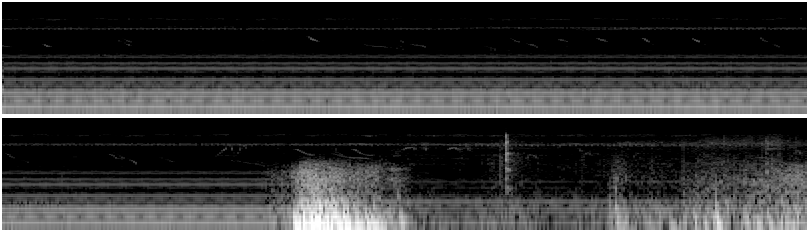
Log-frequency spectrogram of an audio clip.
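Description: Outdoor background of a steady low hum and insects droning high above it, with faint repeated chirps. A short loud rustle comes about four seconds in, followed by a few faint knocks.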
